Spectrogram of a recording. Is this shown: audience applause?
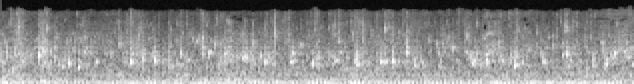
no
